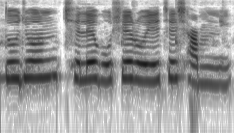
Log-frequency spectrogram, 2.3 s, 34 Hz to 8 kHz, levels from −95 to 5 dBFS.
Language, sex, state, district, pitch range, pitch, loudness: Bengali, female, West Bengal, Alipurduar, 285-320 Hz, 310 Hz, -14 LUFS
